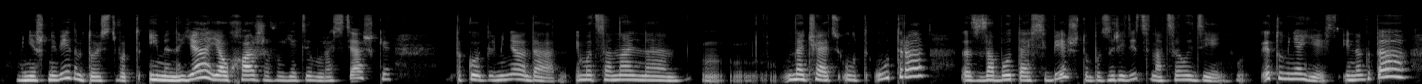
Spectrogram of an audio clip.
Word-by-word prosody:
внешним 195 Hz, +1 st, +3 dB
видом. 260 Hz, -3 st, +1 dB
То 185 Hz, -, 0 dB
есть 180 Hz, +1 st, -4 dB
вот 175 Hz, -1 st, -5 dB
именно 200 Hz, -5 st, +6 dB
я. 235 Hz, +11 st, +5 dB
Я 220 Hz, -8 st, +6 dB
ухаживаю, 195 Hz, -2 st, +1 dB
я 180 Hz, 0 st, -2 dB
делаю 180 Hz, -1 st, -3 dB
растяжки. 175 Hz, +6 st, -5 dB, 0.6 s
Такое 220 Hz, -2 st, +1 dB
для 195 Hz, +1 st, -6 dB
меня, 220 Hz, +3 st, 0 dB
да, 175 Hz, -6 st, -2 dB
н -, -, -16 dB
эмоциональное, 205 Hz, -4 st, 0 dB, 0.2 s
м, -, -, -9 dB, 0.6 s
начать 220 Hz, -3 st, +1 dB
ут 200 Hz, -3 st, -5 dB
утро, 340 Hz, -, 0 dB, 0.4 s
э, 195 Hz, -, +1 dB
с -, -, -3 dB
заботы 200 Hz, +2 st, +1 dB
о 185 Hz, -, 0 dB
себе, 185 Hz, -3 st, -3 dB
чтобы 180 Hz, +1 st, -6 dB
зарядиться 200 Hz, +4 st, -3 dB
на 180 Hz, -3 st, 0 dB
целый 210 Hz, +3 st, -1 dB
день, 175 Hz, -4 st, -3 dB
вот. 205 Hz, +1 st, -13 dB
Это 275 Hz, +2 st, -1 dB
у -, -, -1 dB
меня 250 Hz, 0 st, +1 dB
есть. 175 Hz, -6 st, -3 dB
Иногда 275 Hz, -, +1 dB
200 Hz, 160 wpm, -22 LUFS, 185-220 Hz, 0.6 s, именно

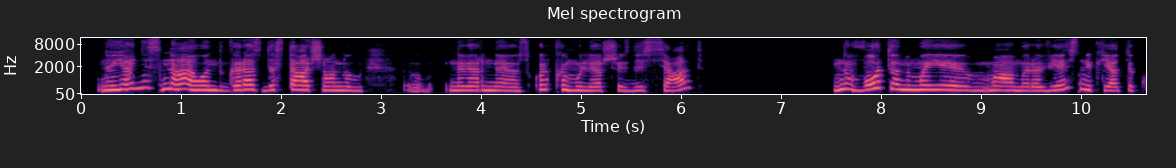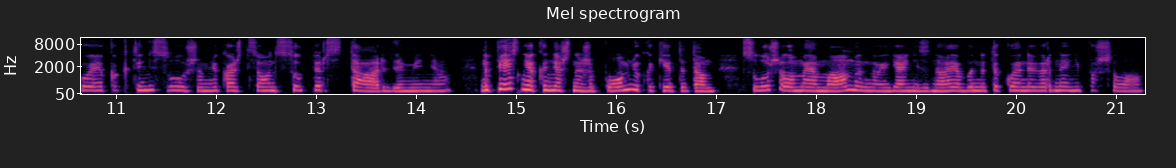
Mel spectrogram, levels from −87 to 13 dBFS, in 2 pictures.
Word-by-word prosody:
Ну, 250 Hz, 0 st, +1 dB
я 295 Hz, +4 st, +5 dB
не 380 Hz, +2 st, -1 dB
знаю, 305 Hz, -3 st, +5 dB
он 260 Hz, -1 st, +5 dB
гораздо 265 Hz, -1 st, +3 dB
старше, 270 Hz, -2 st, +3 dB
он, 240 Hz, 0 st, +1 dB
у 220 Hz, -2 st, -5 dB, 0.5 s
м, 225 Hz, +2 st, -13 dB
наверное, 240 Hz, -2 st, 0 dB
сколько 290 Hz, +6 st, -3 dB
ему 240 Hz, -2 st, +3 dB
лет, 225 Hz, 0 st, -2 dB
60? 230 Hz, -, -2 dB, 1.3 s
Ну, 295 Hz, +4 st, +4 dB
вот 335 Hz, -, +4 dB
он 280 Hz, -3 st, +6 dB
моей 275 Hz, -2 st, +4 dB
мамы 235 Hz, 0 st, +1 dB
ровесник. 260 Hz, -, -1 dB
Я 225 Hz, -1 st, +1 dB
такое 235 Hz, 0 st, -6 dB
как-то 240 Hz, +1 st, -10 dB
не 245 Hz, +1 st, +1 dB
слушаю, 230 Hz, -4 st, -7 dB
мне 220 Hz, +1 st, -5 dB
кажется, 225 Hz, 0 st, -6 dB
он 225 Hz, 0 st, -2 dB
супер-стар 225 Hz, -4 st, -4 dB
для 200 Hz, -1 st, -5 dB
меня. 205 Hz, +1 st, -4 dB, 0.3 s
Ну, 250 Hz, +3 st, +3 dB
песни 310 Hz, -2 st, +4 dB
я, 265 Hz, -, +5 dB
конечно 235 Hz, -3 st, 0 dB
же, 210 Hz, 0 st, -3 dB
помню, 225 Hz, +7 st, 0 dB
какие-то 220 Hz, -1 st, -6 dB
там 195 Hz, -1 st, -3 dB, 0.2 s
слушала 240 Hz, -1 st, -3 dB
моя 220 Hz, -1 st, -1 dB
мама. 210 Hz, +5 st, +1 dB
Но 215 Hz, -2 st, -5 dB
я 210 Hz, +1 st, -2 dB
не 210 Hz, -1 st, -2 dB
знаю, 200 Hz, +1 st, -3 dB
я 215 Hz, -, -3 dB
бы 220 Hz, +1 st, -4 dB
на 220 Hz, 0 st, -3 dB
такое, 235 Hz, 0 st, -5 dB
наверное, 225 Hz, +1 st, -4 dB
не 225 Hz, 0 st, -4 dB
пошла. 215 Hz, -2 st, -11 dB
235 Hz, 150 wpm, -25 LUFS, 220-260 Hz, 1.3 s, он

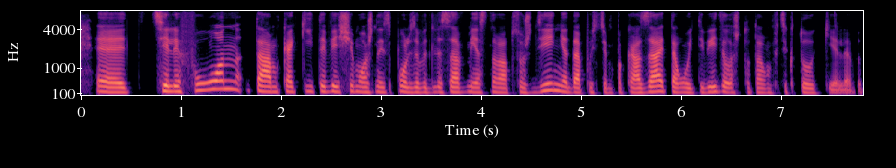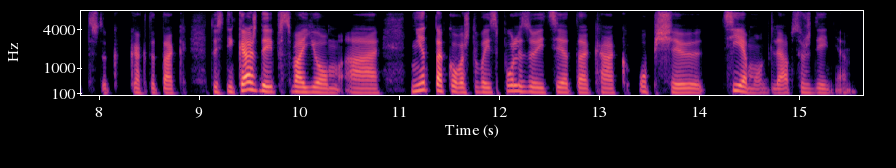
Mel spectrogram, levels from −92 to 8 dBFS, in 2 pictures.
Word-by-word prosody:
э, 165 Hz, -3 st, +4 dB
т 155 Hz, -, -17 dB, 0.2 s
телефон, 240 Hz, +8 st, +3 dB
там 180 Hz, -4 st, +5 dB
какие-то 185 Hz, +1 st, -2 dB
вещи 180 Hz, +1 st, -1 dB
можно 170 Hz, -1 st, -3 dB
использовать 165 Hz, -1 st, -3 dB
для 170 Hz, +1 st, -7 dB
совместного 165 Hz, 0 st, -1 dB
обсуждения, 175 Hz, +7 st, -2 dB
допустим, 155 Hz, -1 st, -3 dB
показать 165 Hz, +5 st, +2 dB
там: 155 Hz, -, -1 dB
"Ой, 155 Hz, -2 st, -4 dB
ты 150 Hz, -, -11 dB
видела, 170 Hz, -1 st, -1 dB
что 160 Hz, -, -13 dB
там 150 Hz, -1 st, -7 dB
в -, -, -20 dB
"Тиктоке"?" 145 Hz, -, -8 dB
Или 80 Hz, 0 st, -7 dB
вот -, -, -18 dB
что -, -, -10 dB, 0.2 s
как-то -, -, -7 dB
так. 140 Hz, -2 st, -1 dB
То -, -, -28 dB, 0.3 s
есть 170 Hz, -, -4 dB
не 175 Hz, -, -2 dB
каждый 215 Hz, -3 st, +9 dB
в -, -, -8 dB
своём, 165 Hz, -5 st, +2 dB
а, 145 Hz, -2 st, -1 dB, 0.3 s
нет 225 Hz, +6 st, +2 dB
такого, 185 Hz, -5 st, +4 dB
что 165 Hz, +2 st, -10 dB
вы 165 Hz, -, +1 dB
используете 165 Hz, -1 st, -1 dB
это 155 Hz, -1 st, -1 dB
как 145 Hz, 0 st, -5 dB
общую 150 Hz, -4 st, -1 dB, 0.2 s
тему 170 Hz, -10 st, +1 dB
для 145 Hz, -1 st, -4 dB
обсуждения? 145 Hz, -1 st, -9 dB
165 Hz, 170 wpm, -24 LUFS, 150-180 Hz, 0.3 s, каждый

